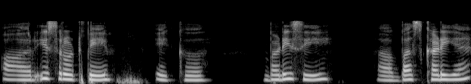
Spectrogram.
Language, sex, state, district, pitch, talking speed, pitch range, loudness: Hindi, female, Bihar, Kaimur, 220 Hz, 140 wpm, 205-235 Hz, -18 LUFS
